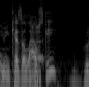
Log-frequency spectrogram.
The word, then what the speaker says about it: Keselowski: need saying that he's a good feeling that Kowalski is gonna take over 48 next season cool name Kowalski I don't know I might have pronounced it wrong k s e l o l you mean Keselowski who said that where yeah that ain't happening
